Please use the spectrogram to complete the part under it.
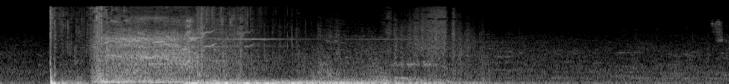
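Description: Confringo fire spell exploding in Hogwarts Legacy: a sudden sharp crack, then a long roaring, crackling blast that slowly fades over several seconds, with game sounds underneath.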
